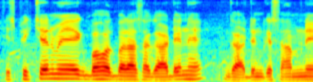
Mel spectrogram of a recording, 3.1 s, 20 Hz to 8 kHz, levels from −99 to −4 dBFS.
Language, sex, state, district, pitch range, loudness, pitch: Hindi, male, Bihar, Begusarai, 120-145 Hz, -17 LUFS, 135 Hz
